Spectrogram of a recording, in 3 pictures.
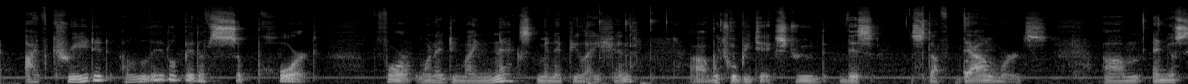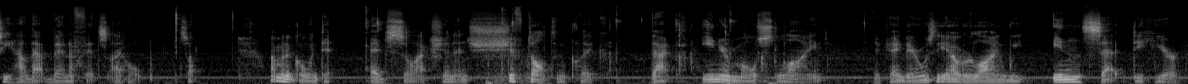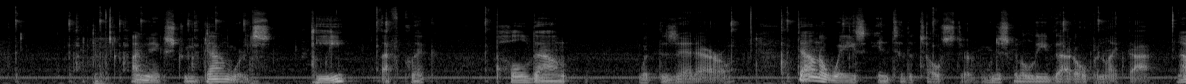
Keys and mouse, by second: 5.5-8.5 middle drag, 9.1 middle click, 10.0 middle click, 11.0-15.5 middle drag, 15.5-18.3 drag, 18.0 middle click, 18.8-21.1 middle drag, 23.5-24.5 middle drag, 26.8 e, 28.6-30.4 drag, 31.3 middle click, 33.0-35.1 drag.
